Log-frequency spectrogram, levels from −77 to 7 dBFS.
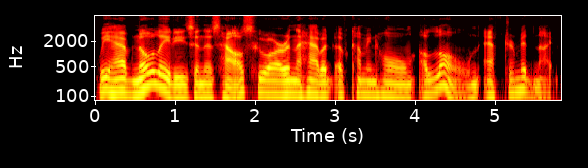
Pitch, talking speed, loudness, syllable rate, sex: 115 Hz, 185 wpm, -19 LUFS, 5.0 syllables/s, male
